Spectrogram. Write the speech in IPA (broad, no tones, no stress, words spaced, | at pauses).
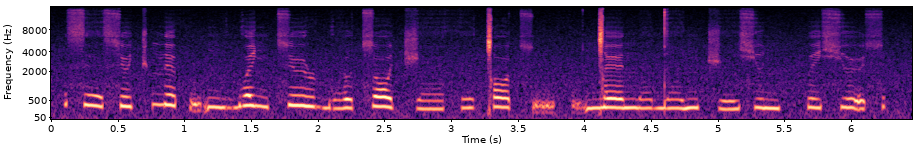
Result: sɛ̤ søt͡ʃ nɛθṵ ɲi̤ɡʷæɲ t͡søɹ ɡʷæ̤ʊ̯t͡sɔ t͡ʃæ̤hɛ̤ ǀɔt͡sṵ hṵŋ͡ǀɛ næ̤dæ̤ɲ t͡ʃe̤ɕøɲpːe ɕøs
